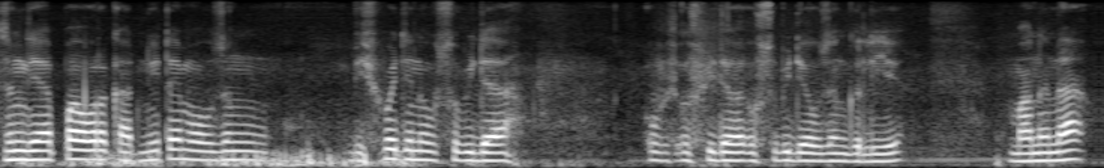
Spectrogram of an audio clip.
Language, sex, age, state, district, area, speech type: Bodo, male, 18-30, Assam, Udalguri, urban, spontaneous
